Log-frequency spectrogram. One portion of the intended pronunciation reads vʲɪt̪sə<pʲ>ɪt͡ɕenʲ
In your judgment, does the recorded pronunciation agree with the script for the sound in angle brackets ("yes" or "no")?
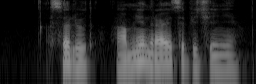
yes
